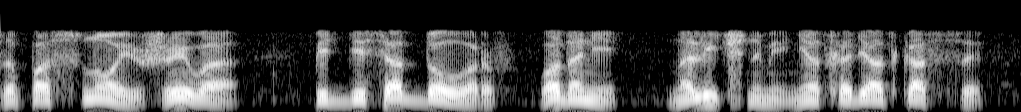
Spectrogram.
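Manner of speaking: usual speaking voice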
